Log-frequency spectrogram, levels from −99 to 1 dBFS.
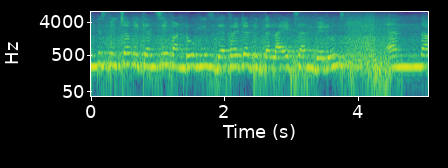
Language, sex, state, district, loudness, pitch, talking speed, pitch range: English, female, Punjab, Fazilka, -14 LUFS, 250 Hz, 215 wpm, 235-265 Hz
